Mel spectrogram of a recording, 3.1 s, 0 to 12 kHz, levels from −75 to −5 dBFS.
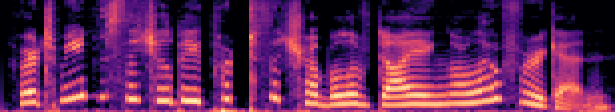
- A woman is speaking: Yes, female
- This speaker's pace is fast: Yes, fast, 290 wpm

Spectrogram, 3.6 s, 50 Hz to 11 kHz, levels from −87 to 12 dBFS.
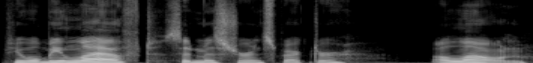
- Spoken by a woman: Yes, female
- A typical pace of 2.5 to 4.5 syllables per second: Yes, 4.1 syllables/s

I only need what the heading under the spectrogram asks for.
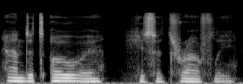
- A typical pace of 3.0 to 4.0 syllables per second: Yes, 3.9 syllables/s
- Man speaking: Yes, male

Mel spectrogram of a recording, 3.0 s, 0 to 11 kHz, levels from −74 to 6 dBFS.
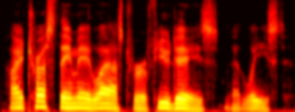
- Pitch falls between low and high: No, low, 130 Hz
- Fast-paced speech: Yes, fast, 225 wpm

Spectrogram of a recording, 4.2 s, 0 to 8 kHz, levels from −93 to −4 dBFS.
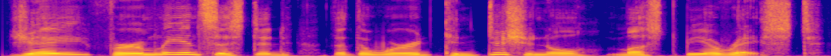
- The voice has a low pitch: No, medium, 175 Hz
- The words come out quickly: No, average, 145 wpm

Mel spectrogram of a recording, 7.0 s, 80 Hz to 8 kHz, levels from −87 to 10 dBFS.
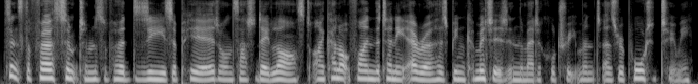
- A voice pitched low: No, high, 200 Hz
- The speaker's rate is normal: No, fast, 240 wpm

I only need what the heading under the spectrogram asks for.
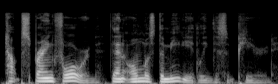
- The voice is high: No, low, 110 Hz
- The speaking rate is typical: Yes, average, 150 wpm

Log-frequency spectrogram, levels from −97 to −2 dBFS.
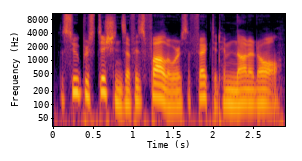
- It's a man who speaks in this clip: Yes, male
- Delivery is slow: No, fast, 205 wpm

